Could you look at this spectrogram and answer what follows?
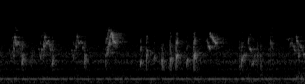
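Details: Budgerigar warbling for pet budgies: a run of short chirps and clicks about once a second, with a brighter squawk near the start, steady hum underneath.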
